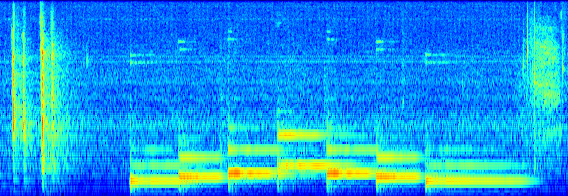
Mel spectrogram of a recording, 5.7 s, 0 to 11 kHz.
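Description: A short sequence of synthesized tones from a 1986 computer plays back programmed notes one after another, each clear and sustained, rising and then falling, after a few sharp clicks.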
